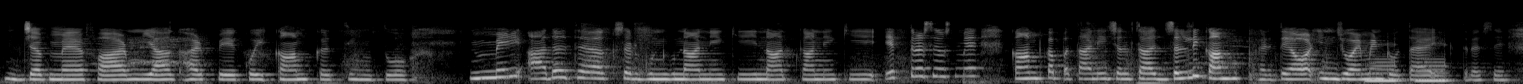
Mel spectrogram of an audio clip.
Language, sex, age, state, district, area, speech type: Urdu, female, 18-30, Bihar, Khagaria, rural, spontaneous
